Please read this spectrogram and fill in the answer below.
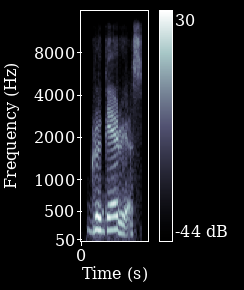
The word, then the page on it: Gregarious: Indian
